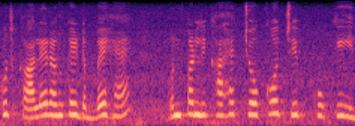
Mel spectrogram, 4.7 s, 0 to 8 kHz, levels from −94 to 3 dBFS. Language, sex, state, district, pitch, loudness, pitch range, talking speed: Hindi, female, Haryana, Jhajjar, 270 Hz, -15 LUFS, 255-280 Hz, 175 wpm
